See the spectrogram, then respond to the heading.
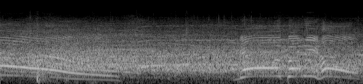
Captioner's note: crowd cheering; crowd whistling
